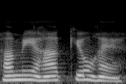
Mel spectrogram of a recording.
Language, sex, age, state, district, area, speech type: Hindi, female, 30-45, Uttar Pradesh, Mirzapur, rural, read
